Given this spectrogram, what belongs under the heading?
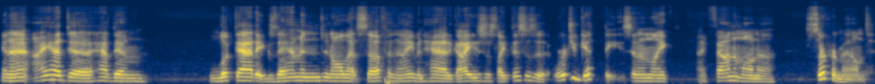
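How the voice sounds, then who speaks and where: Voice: medium pitch, moderate pace, fairly bright tone. A guest in a casual spiritual conversation, rambling along with lots of "you know" and restarts.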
